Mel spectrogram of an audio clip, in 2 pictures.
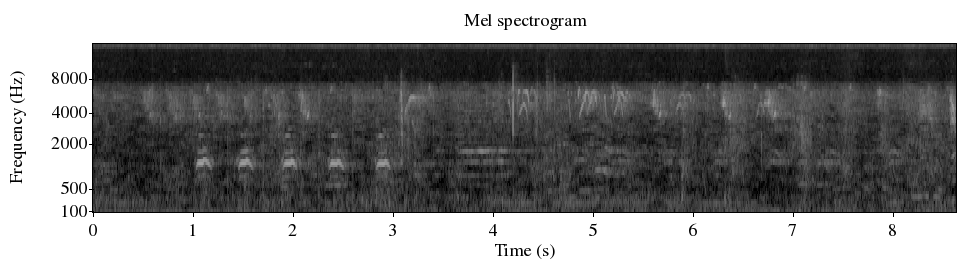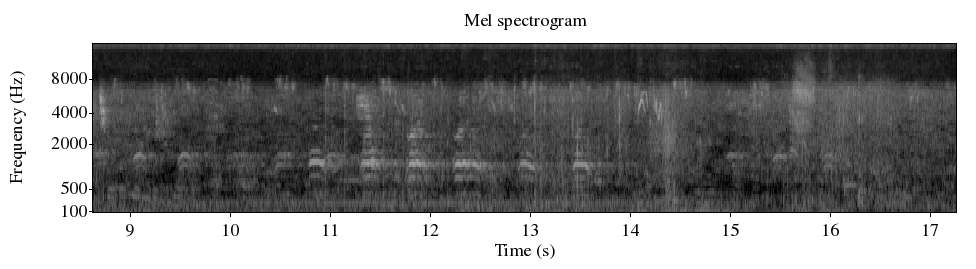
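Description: A bird calling in two runs of short repeated notes, about two a second: one run a second or so in, another near the end, over a steady low hum.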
